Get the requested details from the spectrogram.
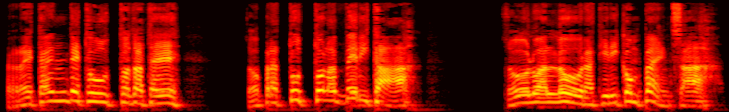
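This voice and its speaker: A man voicing an invisible male god of love who mocks and torments, speaking slowly and drawing out his words. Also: high voice, animated, a bit bright, husky, dry recording, clean studio sound, full character voice. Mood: taunting. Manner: slow, drawn-out, taunting delivery.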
